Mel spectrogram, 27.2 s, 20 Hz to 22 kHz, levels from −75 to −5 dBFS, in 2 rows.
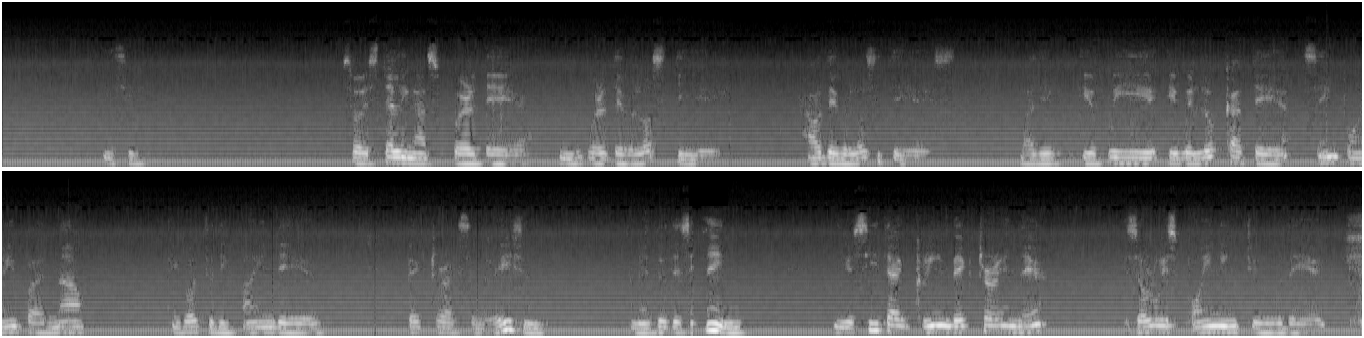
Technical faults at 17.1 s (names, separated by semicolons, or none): mains buzz; periodic USB or driver dropouts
